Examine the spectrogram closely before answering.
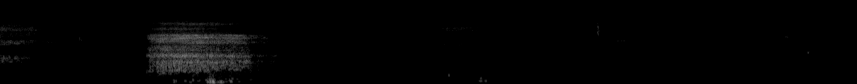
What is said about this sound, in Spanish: Muy bien, pues respirando en este momento, doy gracias y les pido por favor un momento para hacer el cambio.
